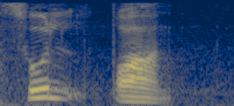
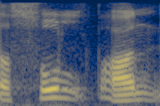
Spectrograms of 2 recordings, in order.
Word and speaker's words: سلطان: ننبه أخواني، كلمة سلطان هي مستفتحة بالسين المضمومة وبعدها حرف اللام، فالأصل أن تنطق مرققة سلطان وليس سلطان، لأن الذي يجعل السين صادا سيفخم اللام.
